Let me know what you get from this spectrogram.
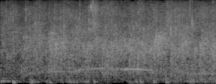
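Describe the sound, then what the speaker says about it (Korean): Brief, faint applause from a small group at a church prayer service, steady clapping with no voices over it. "우리 환영한다고 박수 하시겠습니다"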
